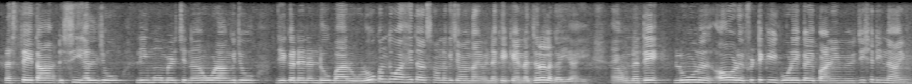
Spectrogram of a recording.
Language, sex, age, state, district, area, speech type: Sindhi, female, 45-60, Maharashtra, Thane, urban, spontaneous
